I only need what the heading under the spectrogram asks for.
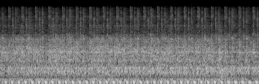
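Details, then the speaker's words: Noise heard when the clutch lever is pulled and released on a 2016 Ural boxer at idle: loud, fast low chuffing with a rough knocking edge; owner suspects the clutch slave cylinder, not confirmed. "Voilà le bruit que j'entends lorsque j'actionne la poignée d'embrayage."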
